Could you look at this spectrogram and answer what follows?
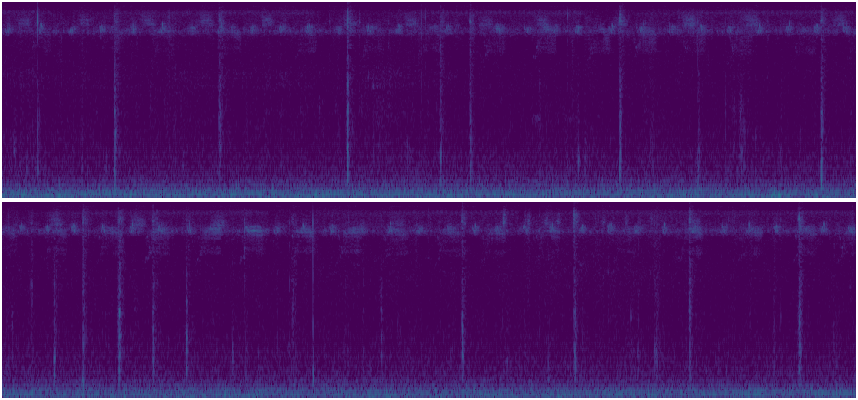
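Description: Faint, distant hoe strokes into wet field soil, a soft knock about once a second at uneven spacing, over a steady high insect chirring.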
